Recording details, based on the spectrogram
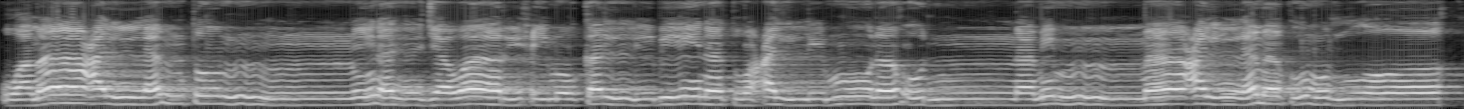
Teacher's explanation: ہنہ میں نون مشدد ہے، غنہ کے ساتھ میں پڑھیں گے۔ مما میں مشدد حرف ہے میم، تو اس کو بھی غنہ کے ساتھ میں پڑھیں گے، اور الف مدہ ہے، اسے ایک الف کے برابر کھینچیں گے۔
